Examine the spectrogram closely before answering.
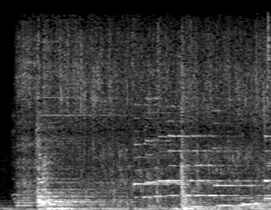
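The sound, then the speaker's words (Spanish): A washing machine starting up after liquid soap is added, giving a steady rushing, water-like wash of noise with a faint hum and a couple of soft knocks. “El niño pone jabón líquido en el lavarropas. Lo pone en funcionamiento.”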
